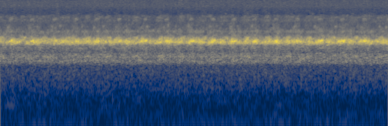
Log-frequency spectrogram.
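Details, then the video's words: Frogs at a pond in Suwon's Ingye Art Park, South Korea, croaking with the nighttime rain; dense, even, shrill chorus of rapidly repeated notes, hiss underneath. "비오는 밤 개구리소리"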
